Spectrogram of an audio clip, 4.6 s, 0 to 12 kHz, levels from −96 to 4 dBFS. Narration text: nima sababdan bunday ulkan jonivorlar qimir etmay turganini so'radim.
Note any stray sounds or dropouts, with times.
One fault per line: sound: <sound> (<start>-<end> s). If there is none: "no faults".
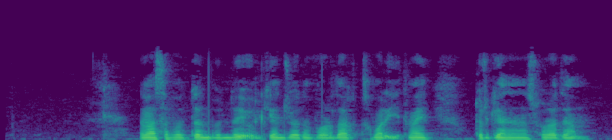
no faults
